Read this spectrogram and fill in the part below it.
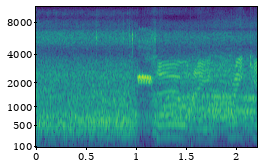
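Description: A referee's whistle blows once, short and sharp.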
